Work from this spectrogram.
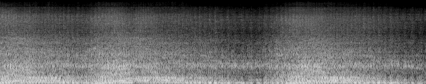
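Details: Royal Enfield Himalayan single-cylinder just after a jump start from an old Bullet for a recurring dead battery: the engine catches and revs up and down a few times, picking up cleanly and settling back; running properly.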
